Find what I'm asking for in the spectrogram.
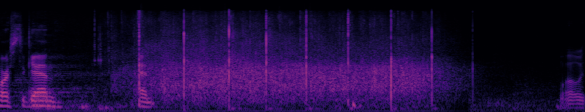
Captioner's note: applause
